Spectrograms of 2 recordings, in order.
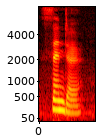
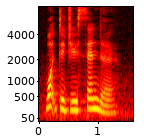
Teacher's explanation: Send is the strong form and her is weak. Because her is not stressed, we drop the initial h sound. So it's pronounced sender.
